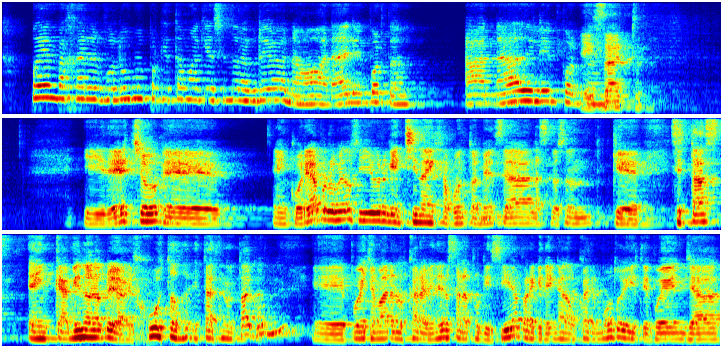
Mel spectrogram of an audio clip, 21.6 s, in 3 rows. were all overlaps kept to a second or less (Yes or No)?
Yes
